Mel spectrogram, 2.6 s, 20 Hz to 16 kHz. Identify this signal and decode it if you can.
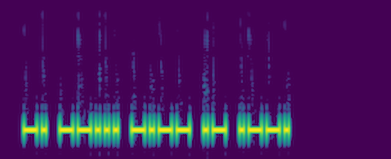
Morse code, heard as a keyed tone, about 40 wpm, 700 Hz. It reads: N7YAP
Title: USA Call Signs - 5 Characters - 2x Character Spacing - 40wpm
